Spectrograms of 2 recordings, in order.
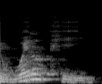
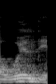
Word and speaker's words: wealthy: এটা উচ্চারণ হবে healthy, এটা উচ্চারণ হবে wealthy। এটা কিন্তু হেলদি না বা ওয়েলদি না, ঠিক আছে?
